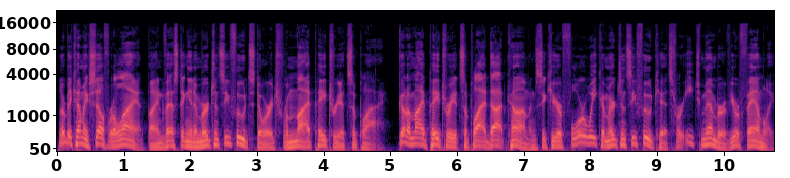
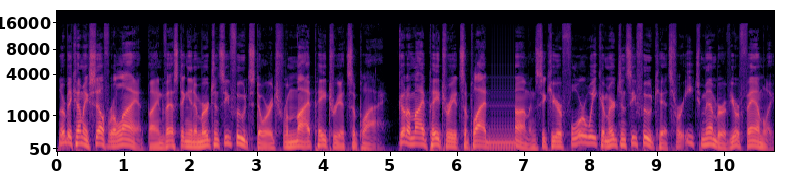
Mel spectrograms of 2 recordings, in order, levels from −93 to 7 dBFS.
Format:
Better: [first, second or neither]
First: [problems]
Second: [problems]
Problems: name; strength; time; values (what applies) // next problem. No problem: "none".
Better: first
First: none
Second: audio freezing; at 6.5 s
